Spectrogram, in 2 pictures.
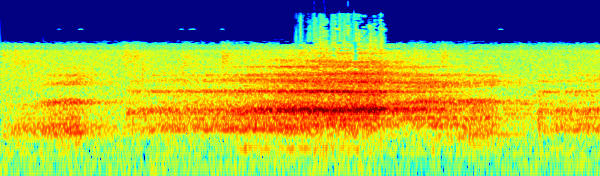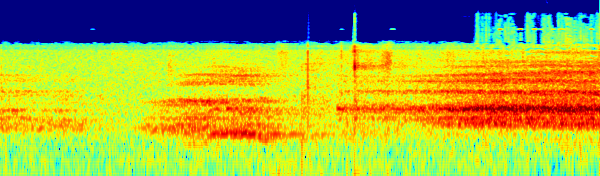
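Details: Howler monkey giving hoarse, drawn-out roars that rise and fall in waves. Three sustained bouts are separated by softer stretches, with the loudest swell near the middle and another building at the end.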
